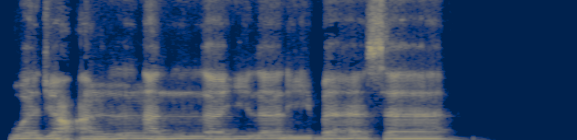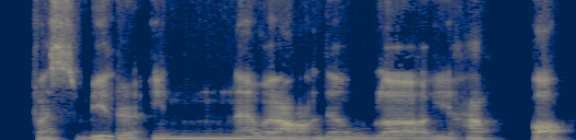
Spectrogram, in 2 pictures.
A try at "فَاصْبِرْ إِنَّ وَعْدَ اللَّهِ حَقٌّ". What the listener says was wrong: Hati-hati dan ko jangan berharkat haq wa'dallahi haqq.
